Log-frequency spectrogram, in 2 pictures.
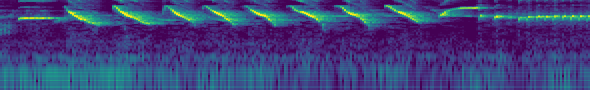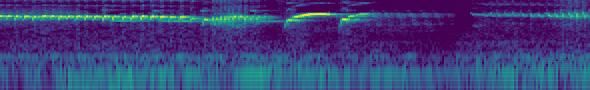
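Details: Young canary singing as a master recording for juvenile canaries learning to sing; fast series of descending whistled sweeps repeated about twice a second, then a sustained pure high whistle and short rising upslurred notes.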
